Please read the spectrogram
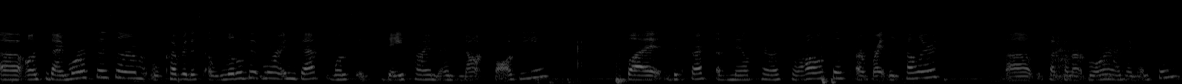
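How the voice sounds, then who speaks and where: With a plain, everyday voice, a woman talks at a moderate pace and a fairly high pitch, using ordinary pitch variation. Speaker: game roleplay guide. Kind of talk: tutorial.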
